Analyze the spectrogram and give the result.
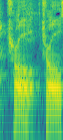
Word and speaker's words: Trole: It's spelled T-R-O-L-E Square. Thank you very much. – Yeah. Troll Square. Which is not confusing at all.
